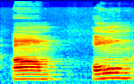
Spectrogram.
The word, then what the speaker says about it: Om: Om is about taking it to this highest level of consciousness, supreme consciousness. It's made up of 3 syllables, A, U, Ma.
